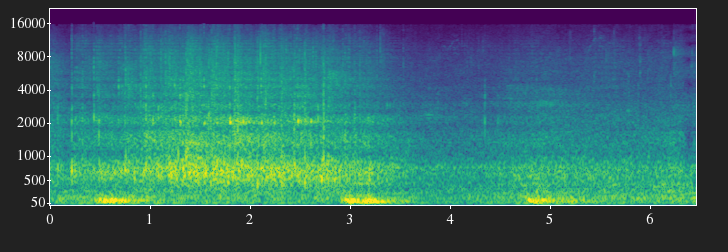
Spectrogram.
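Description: Audience applauding for about three seconds, then dying away, with a few dull low thumps.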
